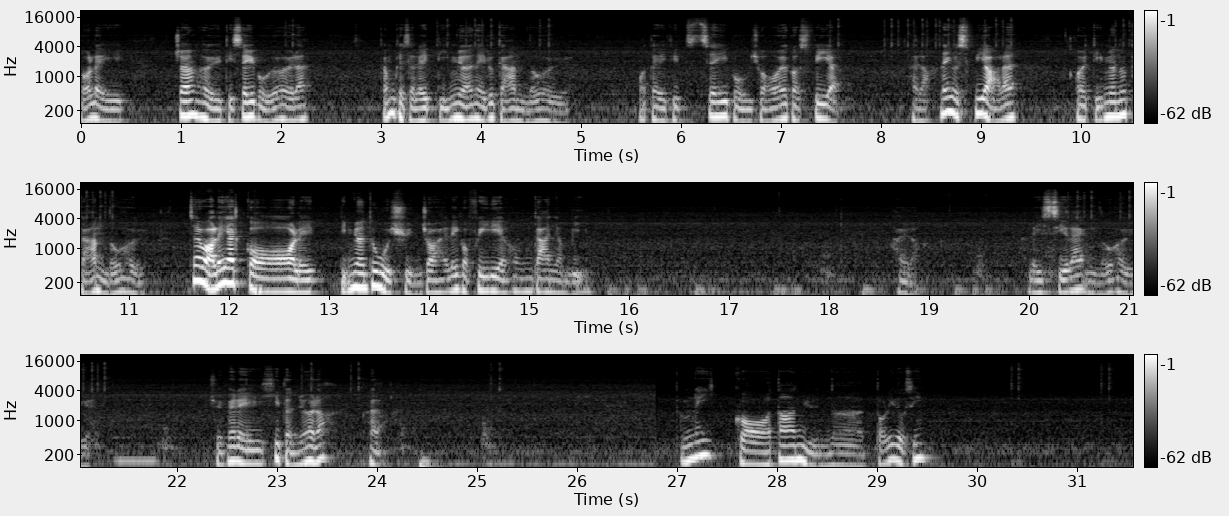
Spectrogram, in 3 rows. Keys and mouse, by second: 2.1 click, 3.6 click, 3.9 click, 4.0 drag, 7.5 click, 8.1 click, 8.6 click, 8.7 click, 9.2 click, 10.3 click, 16.0 alt+h, 17.5 shift+h, 19.5 alt+h, 20.2 click, 20.4 click, 20.5 click, 21.1 click, 23.2 click, 23.8 click, 25.2 click.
